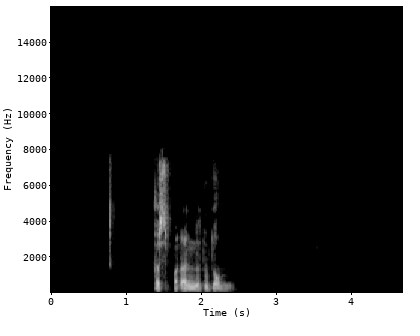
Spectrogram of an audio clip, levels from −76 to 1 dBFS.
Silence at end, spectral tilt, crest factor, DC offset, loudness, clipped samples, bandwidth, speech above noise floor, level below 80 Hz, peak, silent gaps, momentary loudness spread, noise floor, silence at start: 2.3 s; -3 dB/octave; 24 dB; under 0.1%; -22 LUFS; under 0.1%; 8.4 kHz; over 68 dB; -70 dBFS; -4 dBFS; none; 23 LU; under -90 dBFS; 1.4 s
